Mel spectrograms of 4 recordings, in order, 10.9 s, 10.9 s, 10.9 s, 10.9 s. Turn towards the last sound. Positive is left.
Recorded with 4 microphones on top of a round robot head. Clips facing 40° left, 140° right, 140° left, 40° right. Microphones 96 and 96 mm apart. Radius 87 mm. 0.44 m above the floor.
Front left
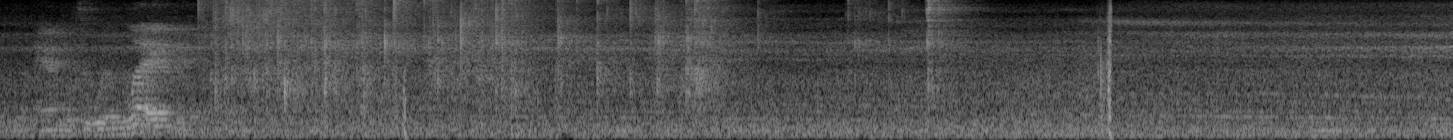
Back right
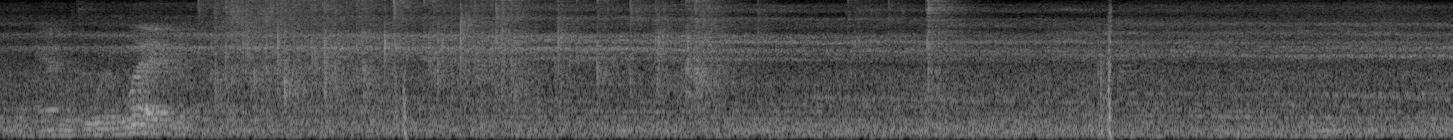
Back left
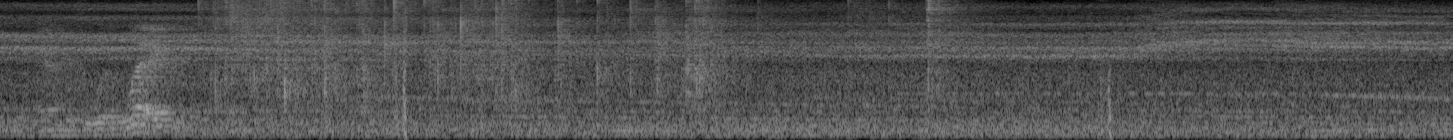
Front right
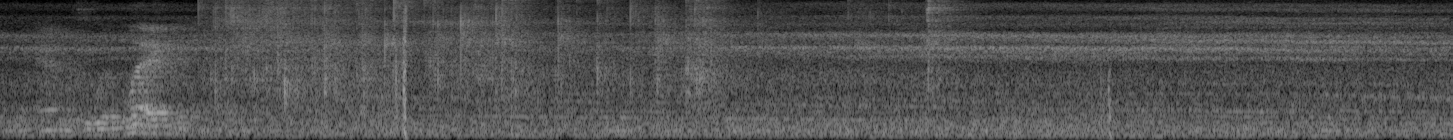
turn(degrees=60)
